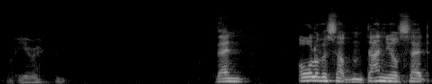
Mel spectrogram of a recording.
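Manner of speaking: put-on gentle storyteller reading to children; bedtime story narration. A narrator's reading. Vicar reading a Bible story to children at bedtime, gentle narration. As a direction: read it like a bedtime tale, calm and clear.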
